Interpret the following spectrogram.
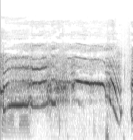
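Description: A woman's long, high-pitched scream, held steady for about a second and a half and sliding down in pitch at the end.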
